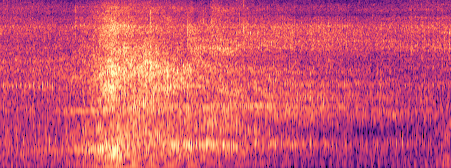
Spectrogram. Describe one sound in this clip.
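A motorbike engine approaches, passes close by and fades into the distance.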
